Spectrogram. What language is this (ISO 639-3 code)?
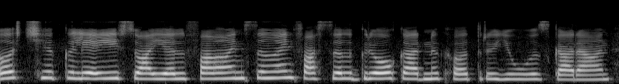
kas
